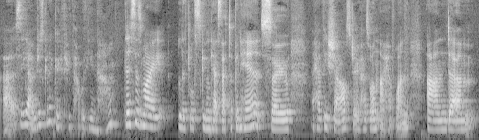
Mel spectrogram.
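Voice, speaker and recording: A woman's voice: medium pitch, steady tone, moderate pace, creaky, a little mellow. A woman vlogger talking casually to camera in an echoing bathroom, chatty and informal with little self-deprecating asides. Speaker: beauty vlogger. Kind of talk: casual chat to camera, morning routine walkthrough. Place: small indoor bathroom. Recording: echoey tiled bathroom.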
